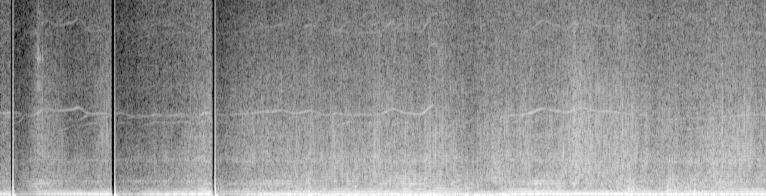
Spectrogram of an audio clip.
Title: strange noise from go pro and quadcopter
